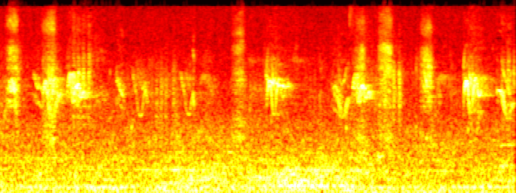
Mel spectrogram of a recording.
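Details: Red-headed amadina, the red-headed finch, during a bath; scattered high chirps and squeaks every second or so, with splashing water and flapping between them.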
